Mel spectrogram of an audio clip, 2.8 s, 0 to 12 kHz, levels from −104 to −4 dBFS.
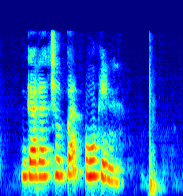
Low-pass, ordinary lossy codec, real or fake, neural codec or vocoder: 7.2 kHz; MP3, 64 kbps; fake; codec, 16 kHz, 4 kbps, FreqCodec, smaller model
